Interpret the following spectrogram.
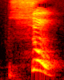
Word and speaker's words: sont: And then il or elles sont. Sont. We're not pronouncing the T.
